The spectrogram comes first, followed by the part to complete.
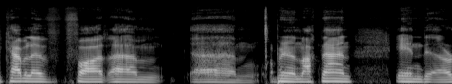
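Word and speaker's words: Loughnane: chris will obviously kabulev fought um um bringing lucknan in the uh luckney and as they call him it's an irish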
